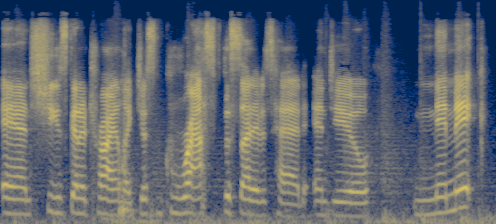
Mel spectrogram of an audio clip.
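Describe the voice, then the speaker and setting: A woman's voice: mid-range voice, steady tone, measured pace, pushed and bright, faint music behind, poor audio. A woman playing a tabletop game, chatting informally and often interrupting herself. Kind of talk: casual, animated game chat.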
